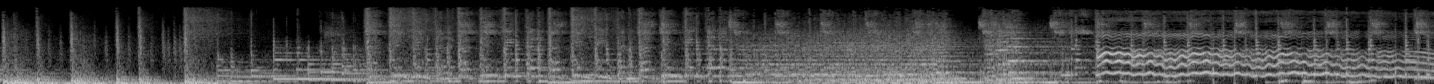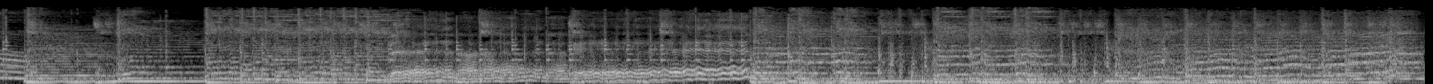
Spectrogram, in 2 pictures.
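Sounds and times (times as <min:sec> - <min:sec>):
music: 0:00.0 - 0:28.6.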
